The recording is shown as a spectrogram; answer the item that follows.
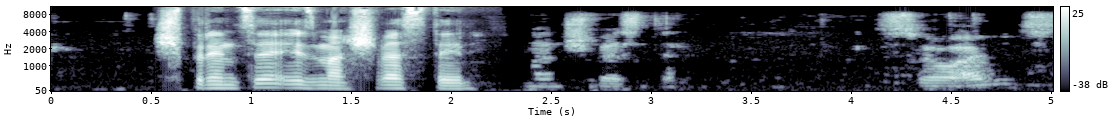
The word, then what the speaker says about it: Schwester: Schwester is the spelling. Weak second syllable though. Let's hear it. Sprinze is my Schwester. Schwester. Reduced vowel there.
